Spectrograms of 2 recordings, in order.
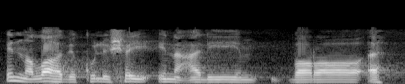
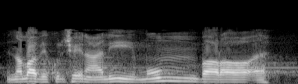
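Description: First: A brief silence without breath before the last word. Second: The phrases run together with no break at all. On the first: "والوجه الثاني السكت ... فإنك تسكت من غير تنفس" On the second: "والوجه الثالث الوصل"

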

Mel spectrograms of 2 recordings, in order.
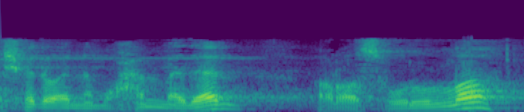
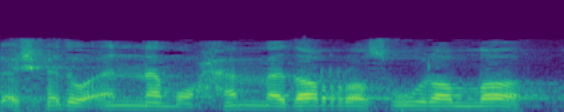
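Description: First: Muhammad ends with an added -an sound. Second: Muhammad ends without an added -an sound. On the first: The sentence is a complete statement. The speaker calls it right. "هذا مستقيم" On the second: The sentence seems unfinished, missing its predicate. The speaker calls it wrong. "فمثلا ما يقول"

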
